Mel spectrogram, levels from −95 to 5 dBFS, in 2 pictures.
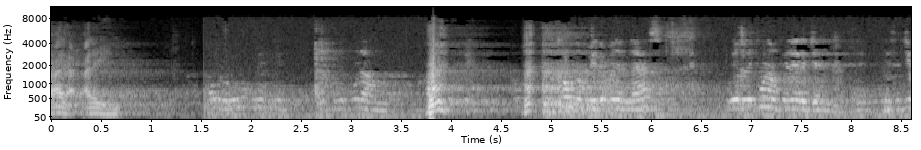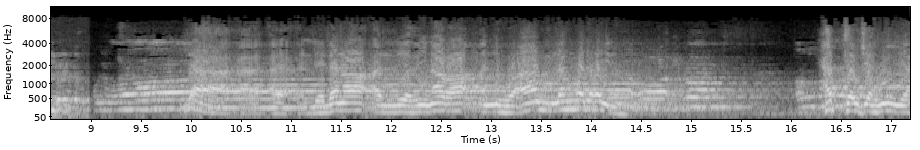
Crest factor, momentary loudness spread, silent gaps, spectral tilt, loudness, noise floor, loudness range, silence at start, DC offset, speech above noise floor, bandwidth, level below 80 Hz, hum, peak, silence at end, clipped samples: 16 dB; 17 LU; none; -7 dB/octave; -16 LUFS; -40 dBFS; 7 LU; 0 s; under 0.1%; 24 dB; 8.2 kHz; -42 dBFS; none; 0 dBFS; 0 s; under 0.1%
